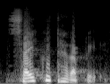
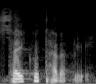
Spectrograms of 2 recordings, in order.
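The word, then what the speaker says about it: psychotherapy: তারপরে সাইকোথেরাপি, সাইকোথেরাপি।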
